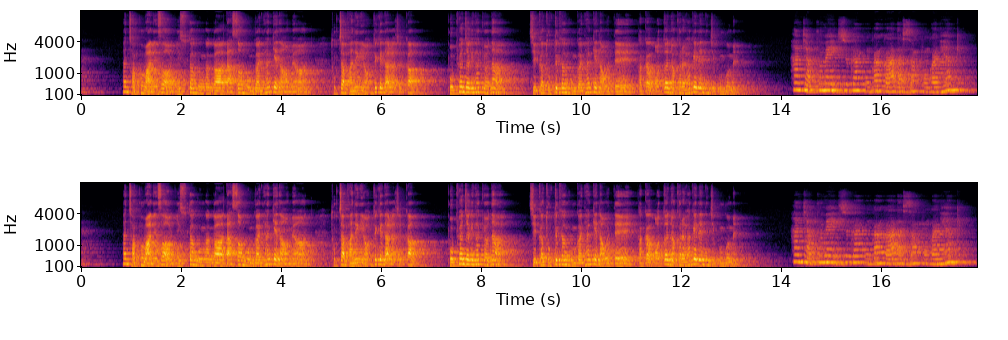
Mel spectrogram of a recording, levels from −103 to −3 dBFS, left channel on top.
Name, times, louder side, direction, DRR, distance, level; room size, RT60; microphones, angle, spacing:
voice 1, 0.8-4.6 5.0-6.8 7.4-8.5 9.0-13.2, right 2 dB, 15° right, 2 dB, 1.0 m, -22 dB
voice 2, 14.2-17.6, left 1 dB, 65° left, -2 dB, 3.0 m, -27 dB
14.0 x 9.0 x 4.6 m, 1.5 s
head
